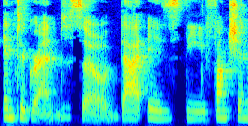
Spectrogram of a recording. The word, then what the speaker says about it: integrand: understand the word is it's like dividend if that helps you at all but it's called the integrand so that is the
